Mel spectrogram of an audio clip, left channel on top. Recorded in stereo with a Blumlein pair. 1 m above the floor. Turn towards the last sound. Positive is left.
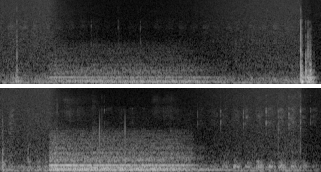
turn(degrees=-30)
